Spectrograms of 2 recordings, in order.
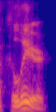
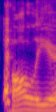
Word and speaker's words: Khalil: Yeah, C stands for, Ant used to go by Khalil Music. Okay. Oh yeah, that was his name. Yes. Yeah. I didn't even know how to say it. I thought it was like Collier.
